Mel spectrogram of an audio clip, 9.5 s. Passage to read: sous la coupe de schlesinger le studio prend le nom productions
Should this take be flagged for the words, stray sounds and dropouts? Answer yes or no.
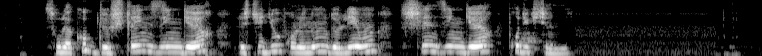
yes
